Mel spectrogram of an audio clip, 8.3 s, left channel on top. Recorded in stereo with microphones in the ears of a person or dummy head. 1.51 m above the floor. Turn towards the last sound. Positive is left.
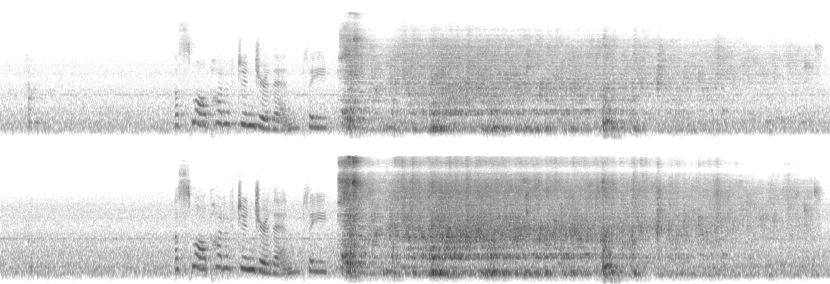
turn(degrees=-50)  # may be behind; listen again after turning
